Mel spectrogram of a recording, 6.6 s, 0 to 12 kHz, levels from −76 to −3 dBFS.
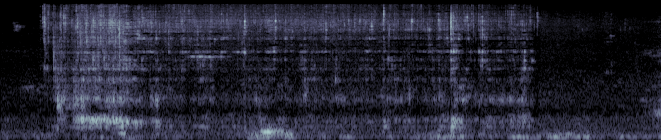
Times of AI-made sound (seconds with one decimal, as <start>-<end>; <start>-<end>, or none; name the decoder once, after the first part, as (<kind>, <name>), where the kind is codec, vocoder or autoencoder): none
